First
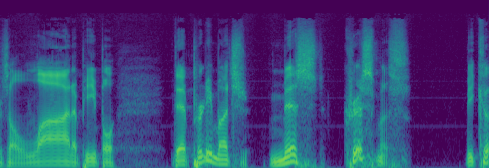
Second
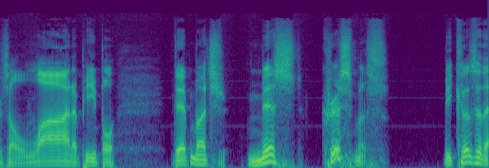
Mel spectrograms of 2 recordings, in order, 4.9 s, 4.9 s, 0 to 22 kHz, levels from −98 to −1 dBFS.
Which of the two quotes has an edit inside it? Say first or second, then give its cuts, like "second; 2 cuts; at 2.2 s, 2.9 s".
second; 1 cut; at 1.9 s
